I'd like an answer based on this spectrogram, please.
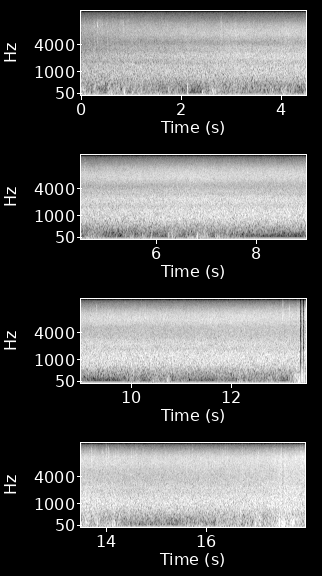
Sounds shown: forest ambience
